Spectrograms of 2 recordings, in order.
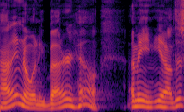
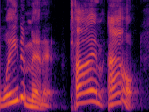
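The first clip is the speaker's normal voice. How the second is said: higher-pitched mock protest; taken aback; 9 semitones higher than usual. Retelling his shock at the pastor's normal voice, taken aback. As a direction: call a sudden halt in disbelief. Retold startled reaction to pastor.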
